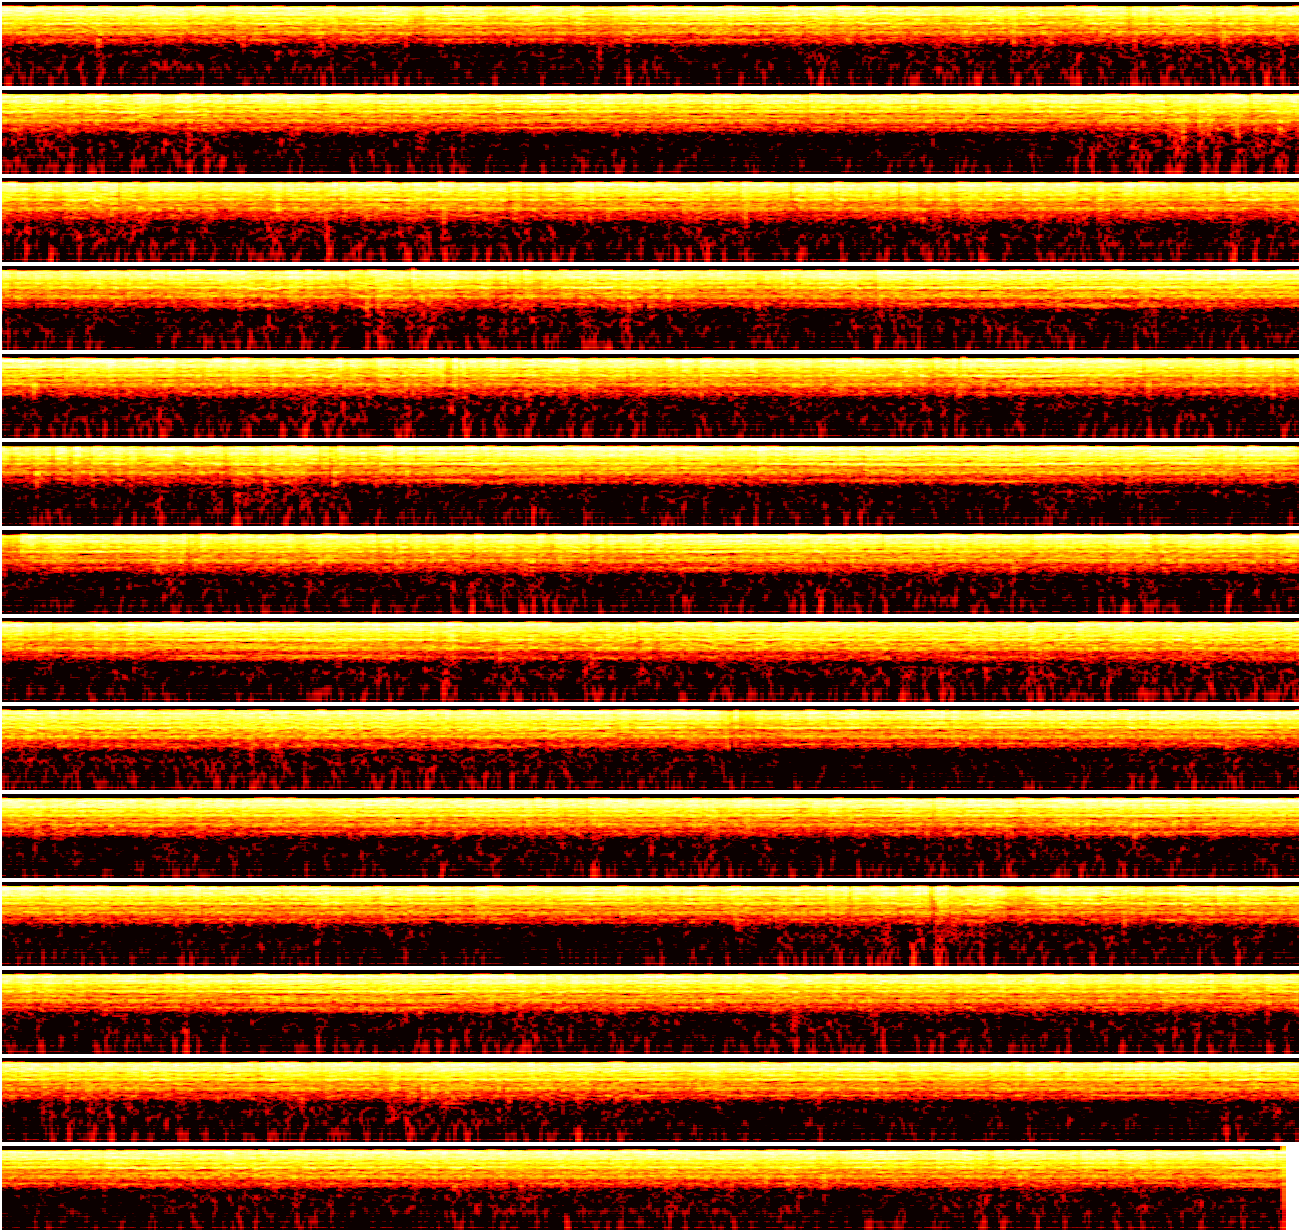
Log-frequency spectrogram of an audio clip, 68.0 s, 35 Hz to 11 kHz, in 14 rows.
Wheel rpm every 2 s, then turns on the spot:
230, 230, 230, 230, 240, 230, 240, 230, 220, 220, 230, 230, 230, 220, 230, 230, 230, 210, 200, 190, 210, 230, 230, 230, 230, 230, 230, 220, 230, 230, 230, 230, 230, 230.
none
